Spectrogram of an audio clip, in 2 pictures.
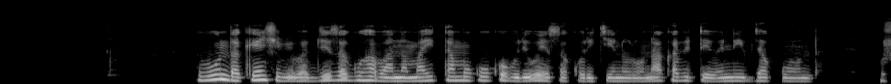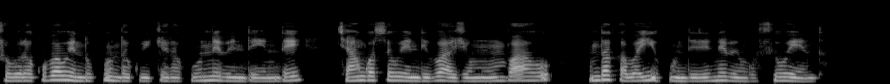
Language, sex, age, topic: Kinyarwanda, female, 18-24, education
